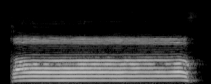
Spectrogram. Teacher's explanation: জিহ্বার গোড়া তার বরাবর উপরে তালুর সঙ্গে লাগিয়ে উচ্চারিত হয়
